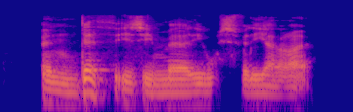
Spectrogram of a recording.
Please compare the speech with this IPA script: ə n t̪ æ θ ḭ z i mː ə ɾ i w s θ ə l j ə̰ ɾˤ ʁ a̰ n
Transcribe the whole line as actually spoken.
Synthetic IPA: ə n d̪ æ θ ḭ z i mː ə ɾ i w s f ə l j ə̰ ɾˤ ʁ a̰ n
